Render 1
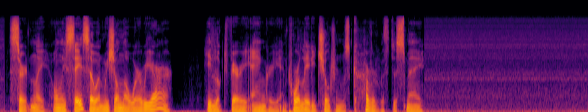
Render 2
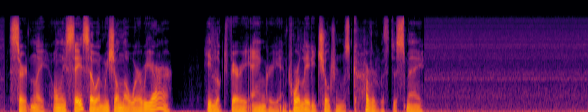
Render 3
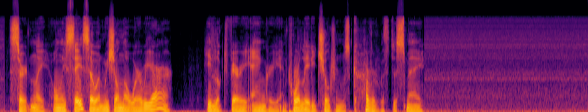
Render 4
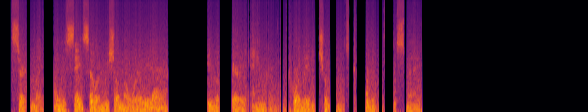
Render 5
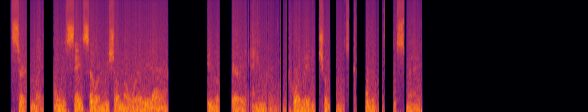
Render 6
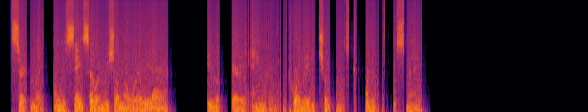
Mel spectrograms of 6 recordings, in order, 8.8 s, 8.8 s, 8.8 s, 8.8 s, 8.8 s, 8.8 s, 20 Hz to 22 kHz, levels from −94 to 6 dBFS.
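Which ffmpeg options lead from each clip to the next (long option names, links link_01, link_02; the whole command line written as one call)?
ffmpeg -i in.wav -af anull out.wav
ffmpeg -i in.wav -af "asoftclip=type=tanh:threshold=-6.5dB,volume=6dB" out.wav
ffmpeg -i in.wav -af "afftfilt=real='hypot(re,im)*cos(2*PI*random(0))':imag='hypot(re,im)*sin(2*PI*random(1))':win_size=512:overlap=0.75,aeval=exprs='val(0)*gte(abs(val(0)),0.0562)':channel_layout=same" out.wav
ffmpeg -i in.wav -af "highshelf=frequency=3300:gain=11.5,volume=-2.5dB" out.wav
ffmpeg -i in.wav -filter_complex "[0:a]asplit=2[link_01][link_02];[link_02]adelay=61,lowpass=frequency=870:poles=1,volume=-21.5dB,asplit=2[link_03][link_04];[link_04]adelay=61,lowpass=frequency=870:poles=1,volume=0.25[link_05];[link_01][link_03][link_05]amix=inputs=3:normalize=0" out.wav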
